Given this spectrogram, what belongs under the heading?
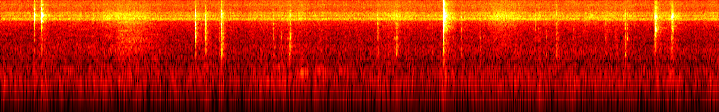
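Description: Typing on a computer keyboard while coding in Java: quiet, sparse clicks with a few sharper isolated key strikes over faint room hiss, no voices.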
